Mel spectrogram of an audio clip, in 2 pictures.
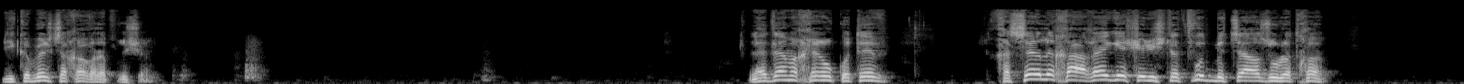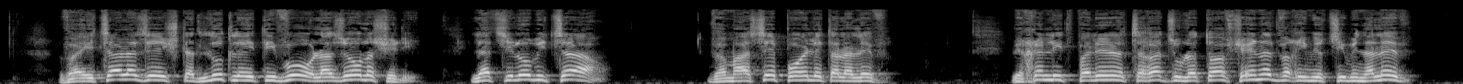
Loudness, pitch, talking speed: -15 LUFS, 165 Hz, 80 wpm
